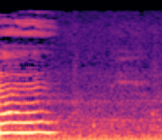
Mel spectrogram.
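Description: A boy's unaccompanied voice holds a steady sung note that ends under a second in, followed by a quiet pause with only a faint low hum in the room.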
